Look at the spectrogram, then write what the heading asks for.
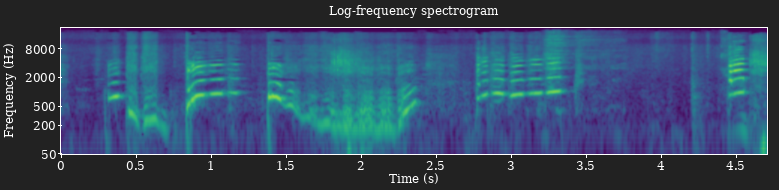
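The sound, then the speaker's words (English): Dogs howl and whine along to their song in a string of loud bursts, their pitch sliding up and down in a sing-song way, with brief gaps between each yowl. “They've insisted that I send this message in with the version of our song, which is more of an audio soundbite, and it goes like this.”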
